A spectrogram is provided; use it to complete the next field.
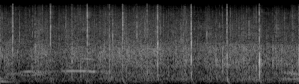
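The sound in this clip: Church audience applauding to welcome campuses joining the worship service: steady, dense clapping fills all three seconds, with a few sharper, louder claps standing out above the wash.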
